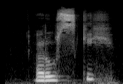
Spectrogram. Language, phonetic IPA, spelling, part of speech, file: Russian, [ˈrus(ː)kʲɪj], русский, adjective / noun, Ru-русский.ogg
- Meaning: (adjective) 1. Russian, related to Russian ethnicity, language, or culture 2. Russian, related to the Russian state 3. Rus', related to the Rus' people and Kievan Rus'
